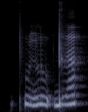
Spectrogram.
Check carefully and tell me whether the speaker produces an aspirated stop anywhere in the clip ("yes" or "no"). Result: yes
